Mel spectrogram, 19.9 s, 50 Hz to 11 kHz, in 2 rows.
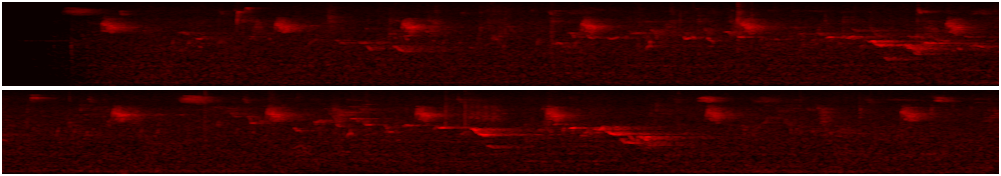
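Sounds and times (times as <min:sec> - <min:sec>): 
birds in a very old quarry: 0:00.7 - 0:19.9.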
